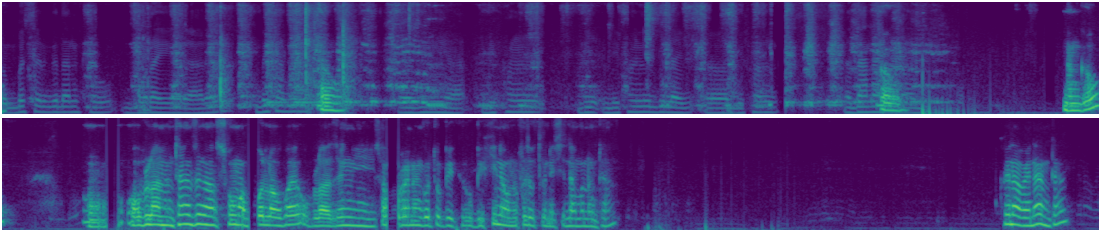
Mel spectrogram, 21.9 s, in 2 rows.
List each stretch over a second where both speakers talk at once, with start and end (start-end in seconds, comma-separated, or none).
13.1-17.1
